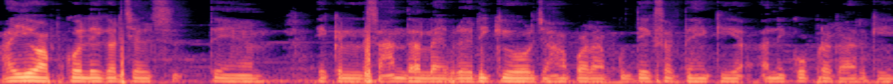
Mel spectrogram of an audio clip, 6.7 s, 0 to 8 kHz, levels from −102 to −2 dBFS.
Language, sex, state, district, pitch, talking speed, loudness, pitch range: Hindi, male, Chhattisgarh, Raipur, 110 Hz, 180 wpm, -24 LUFS, 105-115 Hz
